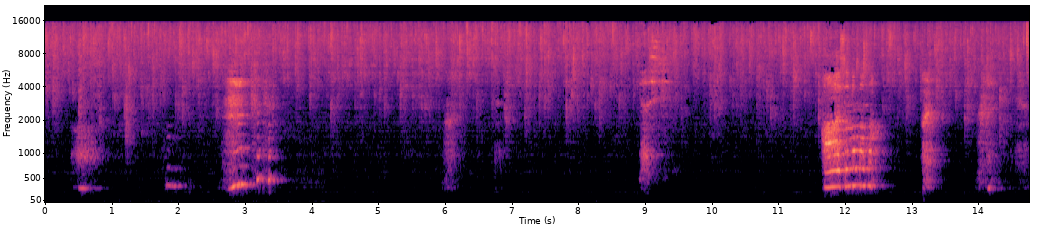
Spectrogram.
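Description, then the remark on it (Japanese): Running water rinses soap foam off a surface in quiet, uneven gushes, with a few louder splashing bursts breaking through the steady low wash of the flow. “それじゃあ、泡を洗い流すぞ。”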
